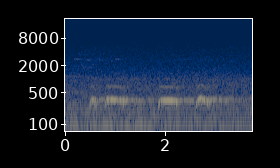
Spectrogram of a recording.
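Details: A great horned owl hooting in a yard in broad daylight gives a deep, soft series of four or five hoots, a stuttered pair followed by longer notes, over quiet background.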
